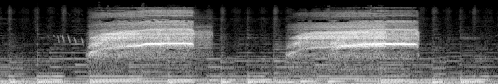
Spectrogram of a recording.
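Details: Black-winged Kite's loud breeding-season call, its only loud call: two long, harsh, wheezy screeches, each over a second long, about two seconds apart, over soft background music.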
